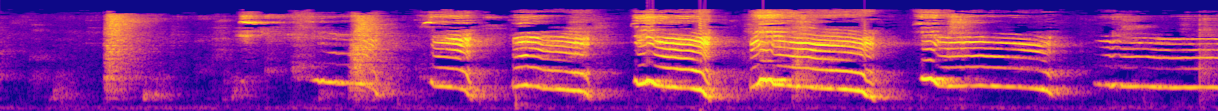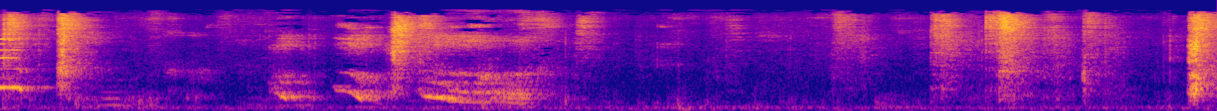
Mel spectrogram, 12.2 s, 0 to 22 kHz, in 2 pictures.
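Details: Labrador Retriever puppies in their sixth week, one of a litter of six born January 18, 2022, filmed by an indoor puppy cam, give a run of high, wavering whines that bend downward, later fading into scattered soft yips and shuffling.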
